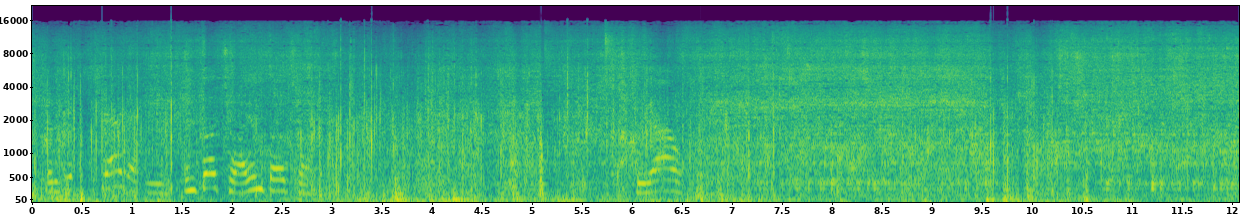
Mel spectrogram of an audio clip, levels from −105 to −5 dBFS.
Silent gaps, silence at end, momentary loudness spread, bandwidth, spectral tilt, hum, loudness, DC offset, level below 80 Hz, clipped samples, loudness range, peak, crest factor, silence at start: none; 0 s; 3 LU; 16.5 kHz; -2.5 dB/octave; none; -16 LUFS; under 0.1%; -26 dBFS; under 0.1%; 2 LU; 0 dBFS; 16 dB; 0 s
